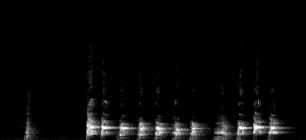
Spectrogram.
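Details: Rosie, a pet dog trying to learn to come down the stairs indoors, gives one short yelp, then after a pause eleven high, whining barks in a fast, steady run of about three per second.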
